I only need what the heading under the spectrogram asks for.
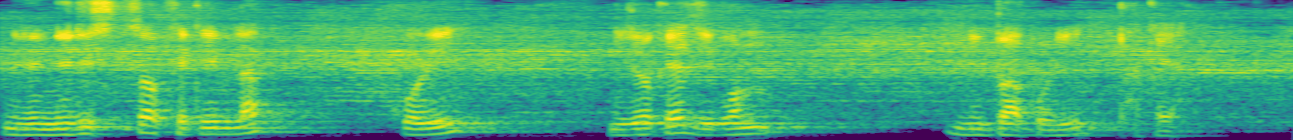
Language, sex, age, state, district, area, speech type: Assamese, male, 45-60, Assam, Dhemaji, rural, spontaneous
